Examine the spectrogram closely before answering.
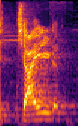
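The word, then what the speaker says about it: child: L sorry I एल टी इसको क्या पढ़ते हैं? आइल्ड जैसे चाइल्ड चिल्ड्रन माइल्ड और वाइल्ड।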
